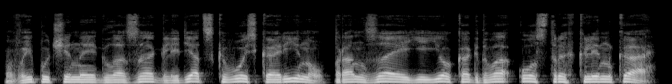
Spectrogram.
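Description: Low, dark-voiced male horror narrator. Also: takes it slowly, no room sound, clean studio sound.

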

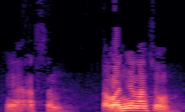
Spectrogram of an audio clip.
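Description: An animated man with a mid-range voice speaks at normal speed on a lo-fi recording. He's leading an Arabic grammar class in a mosque study hall, patiently fixing students' mistakes and often praising them, and the hall's reverb lingers long.

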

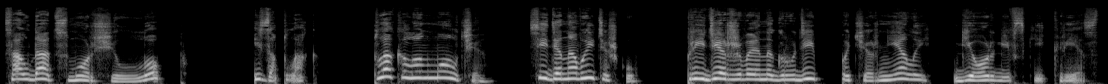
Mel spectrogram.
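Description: A woman narrating a story in a measured, steady way. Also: fairly high pitch, creaky, no echo, clean studio sound. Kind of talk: scripted narration.

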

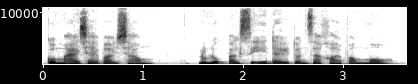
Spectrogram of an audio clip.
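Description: A woman's voice: deep voice, lively intonation, a little fast, mellow. A woman narrating a story in one plain voice, reading all parts herself.

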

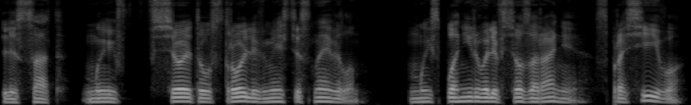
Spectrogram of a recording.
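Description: A man's voice: lowish voice, steady tone, moderate pace, creaky, darkish tone, no room sound, studio quality. A man voicing an earnest young boy wizard in an audiobook, speaking plainly and sometimes strained. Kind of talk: audiobook character voice.

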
